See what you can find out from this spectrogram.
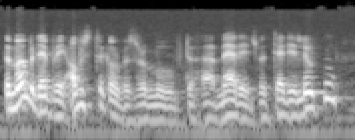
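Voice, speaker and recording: A man playing a smug, scheming English gentleman with a Received Pronunciation accent in a vintage radio drama, pompous and theatrical. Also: lowish voice, sing-song, quick pace, breathy edge. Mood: gloating. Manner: pompous, self-congratulatory, theatrical. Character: smug, scheming upper-class English gentleman, pleased with himself. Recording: muffled old radio recording.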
